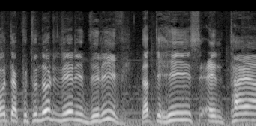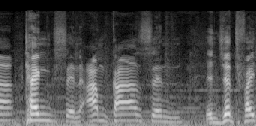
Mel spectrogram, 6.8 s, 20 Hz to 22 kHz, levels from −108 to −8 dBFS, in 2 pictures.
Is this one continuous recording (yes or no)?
no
